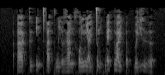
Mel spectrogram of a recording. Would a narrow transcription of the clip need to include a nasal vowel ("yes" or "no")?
no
